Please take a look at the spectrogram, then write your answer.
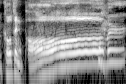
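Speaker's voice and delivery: teasing a guest's name; mock pronunciation. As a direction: say the name slowly like you're unsure of it. Host mimics pronouncing name.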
